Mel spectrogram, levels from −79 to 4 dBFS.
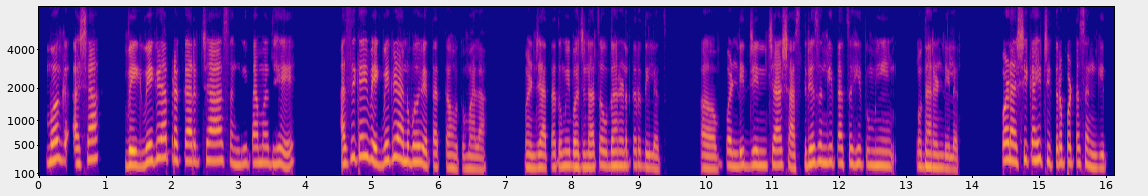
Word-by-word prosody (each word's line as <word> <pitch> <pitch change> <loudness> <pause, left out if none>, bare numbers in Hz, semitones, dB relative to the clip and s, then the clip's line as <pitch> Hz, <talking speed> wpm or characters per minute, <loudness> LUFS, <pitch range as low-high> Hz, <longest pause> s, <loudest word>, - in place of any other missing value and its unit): मग 275 +2 +5
अशा 245 +6 +2 0.5
वेगवेगळ्या 240 +9 +6
प्रकारच्या 260 0 +2
संगीतामध्ये, 225 -2 -2 0.7
असे 230 +8 +2
काही 330 +1 +3
वेगवेगळे 265 +2 +3
अनुभव 250 -4 +3
येतात 195 -5 0
का 175 - -2
हो 170 -2 -3
तुम्हाला? 160 -2 -5 0.6
म्हणजे 180 0 0
आता 180 +1 -2
तुम्ही 195 +1 -1
भजनाचं 180 +1 0
उदाहरण 200 0 0
तर 200 0 -5
दिलंच, 175 -5 -5 0.5
अ, 165 -1 0 0.2
पंडितजींच्या 200 +1 0
शास्त्रीय 200 +3 +1
संगीताचंही 230 -2 -2
तुम्ही 205 -2 -1 0.4
उदाहरण 185 -2 +1
दिलंत. 155 -3 -4 0.6
पण 270 0 +5
अशी 260 +1 +2
काही 275 +2 +2
चित्रपट 230 0 -2
संगीत 175 -6 -3
210 Hz, 120 wpm, -20 LUFS, 185-245 Hz, 0.7 s, वेगवेगळ्या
